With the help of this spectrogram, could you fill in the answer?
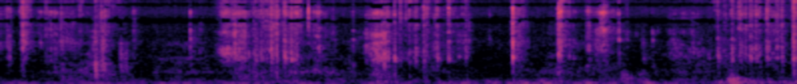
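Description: A metal knife blade shaves and scrapes thin curls off the surface of a solid, hand-sized rectangular bar of green soap held in one palm, the curls crumbling onto a pile of shavings. Many quick, dry, crisp scrapes and crunches come in close succession over a low steady rumble, with brief bright clicks at the edges of some strokes.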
